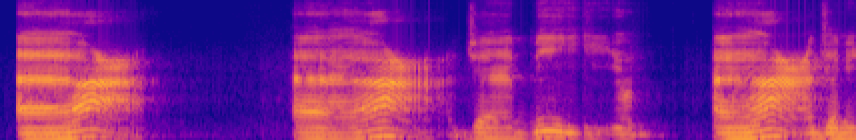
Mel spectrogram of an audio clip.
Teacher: Jadi bukan hamzah, bukan ain, bukan ha, tapi di antara hamzah dan alif mad. Di antara hamzah dan alif mad. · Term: tashil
